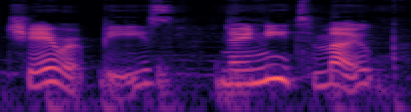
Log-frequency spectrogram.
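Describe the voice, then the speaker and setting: A woman teacher reading a children's storybook aloud in an expressive, child-directed way. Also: a little high, measured pace, husky. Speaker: primary school teacher.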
